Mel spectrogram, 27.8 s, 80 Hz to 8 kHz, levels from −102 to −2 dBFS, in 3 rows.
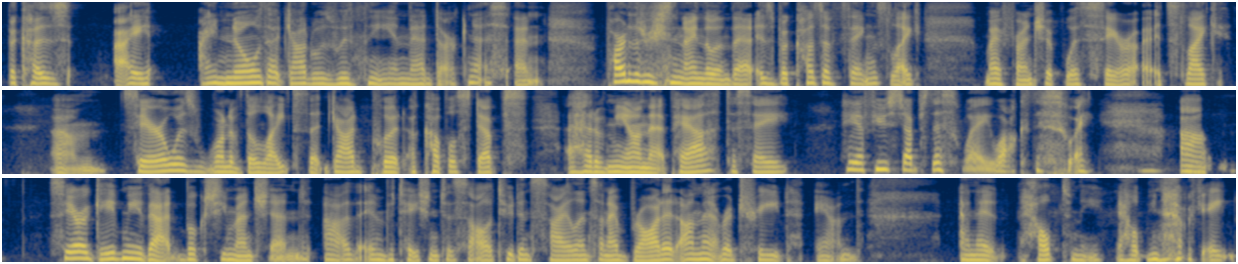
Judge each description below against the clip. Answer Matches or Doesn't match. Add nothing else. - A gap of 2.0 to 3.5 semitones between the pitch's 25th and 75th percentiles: Matches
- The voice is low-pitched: Doesn't match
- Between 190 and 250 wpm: Matches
